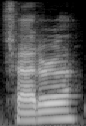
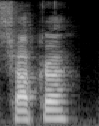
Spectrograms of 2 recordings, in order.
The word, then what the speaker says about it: chakra: Naruto mispronounces chakra. He calls it chatara, which Konohamaru imagines a funny ninja kitty cat and asks if he means chakra.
